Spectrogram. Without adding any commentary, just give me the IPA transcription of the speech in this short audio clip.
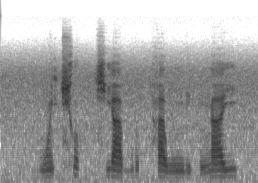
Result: bɔ̃˧ t͡ɕʰo˦k̚t͡ɕʰja˧bo˦t̚ha˧w ŋi˨ʔŋa˦j

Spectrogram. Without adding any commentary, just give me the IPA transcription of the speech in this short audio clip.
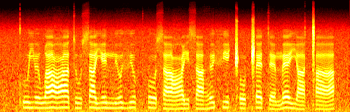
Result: kʼu˩jɘ˩wa˩˧˩ ʕa˧˩tu˩ sa˧˩je˧˩ mʲo˩˧˩vʲo˧˩ pʰo˧˩sa˩ ʕi˩sa˩ɦɘ˥˨ fʲe˥˨ǁo˧˩ǁɛ˥˨ tɛ˩mɛ˥˨ ja˩ ǀa˨˩˦

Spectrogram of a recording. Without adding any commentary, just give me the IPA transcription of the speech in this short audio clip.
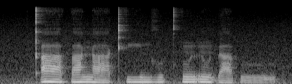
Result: kʼaː˦˨fa˦ŋaː˨ kʰiː˦mɣu˦ kʰũ˦rũ˨ ɗa˨puː˨

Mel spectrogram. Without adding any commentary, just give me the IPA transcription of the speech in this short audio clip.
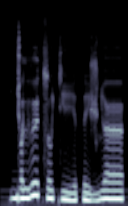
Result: ɟɔ˧lʲβø˥t͡so˧ ciː˨˩θi˨˩ʒ ʎœː˧

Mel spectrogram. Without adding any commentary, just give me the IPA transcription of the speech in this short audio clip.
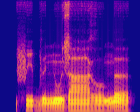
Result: fi˧bɨ˨nũ˨ zaː˨ɣo˨ ŋə˦˨

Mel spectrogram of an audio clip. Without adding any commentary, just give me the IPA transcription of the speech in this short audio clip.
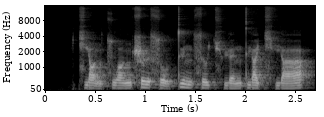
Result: t͡ɕjɑ̰˨˩ŋt͡swɑ˨˦ŋ ʂɻ̩˥˨so̰˨˩ʊ̯ t̪y˥˨n sɹ̩˦t͡ɕʰɥɛ˨˦nt̪jä˦ t͡ɕʰjä˨˦

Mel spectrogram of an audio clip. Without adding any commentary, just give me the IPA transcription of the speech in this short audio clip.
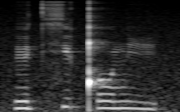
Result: ɪtʲsʲəǃʼoni

